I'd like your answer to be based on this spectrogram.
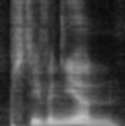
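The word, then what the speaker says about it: Steven Yeun: Stephen Yeun, that's how you pronounce it.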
